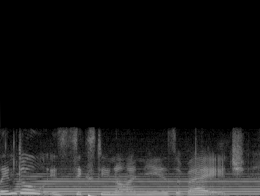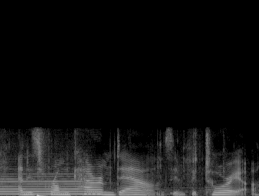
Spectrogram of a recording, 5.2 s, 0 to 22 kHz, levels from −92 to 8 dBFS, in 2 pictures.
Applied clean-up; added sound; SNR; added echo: none; Bass drum + Wind instrument, woodwind instrument; 4 dB; none.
